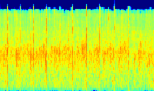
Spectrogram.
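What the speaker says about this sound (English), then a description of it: "Let's applaud these people, please." A conference audience at a PyData London lightning-talk session applauds steadily throughout, a dense wash of many hands with a few sharper nearby claps standing out.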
